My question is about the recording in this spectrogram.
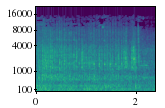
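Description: Lowrider Lincoln Town Car running on three wheels, its engine going under a steady mechanical buzz and clatter.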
